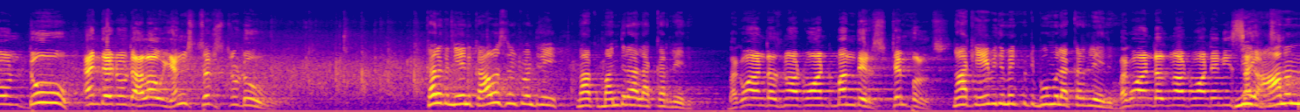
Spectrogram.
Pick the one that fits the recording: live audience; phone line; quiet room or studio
live audience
